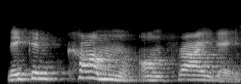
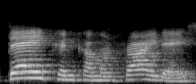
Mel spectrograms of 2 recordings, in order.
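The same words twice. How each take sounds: First: The stress falls on the word come. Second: The stress falls on the word they. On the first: The action of coming is what matters. "You're stressing the action" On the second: A specific person can come. "if I stress they, it means I'm talking about a specific person"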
